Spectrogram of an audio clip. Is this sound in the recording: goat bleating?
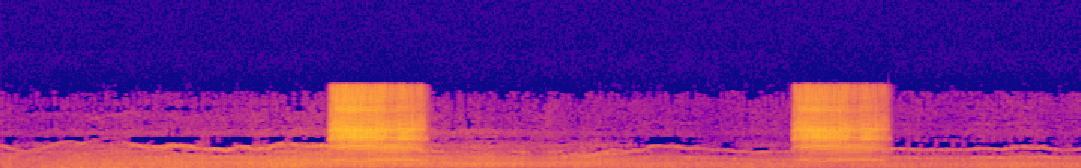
yes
